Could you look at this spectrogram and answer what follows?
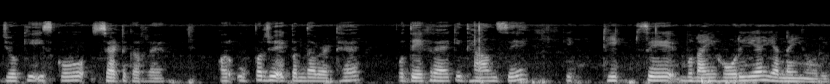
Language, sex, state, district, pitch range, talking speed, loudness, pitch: Hindi, female, Haryana, Rohtak, 155-180 Hz, 230 wpm, -19 LUFS, 170 Hz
